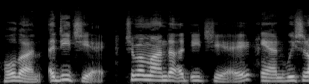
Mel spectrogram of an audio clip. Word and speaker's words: Adichie: Well, we're talking today about Chimamanda, and I just looked up how to pronounce her last name. Hold on. Adichie.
